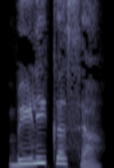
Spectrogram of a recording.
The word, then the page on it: ಭಾಳಾಕ್ಷ: Kannada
